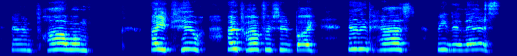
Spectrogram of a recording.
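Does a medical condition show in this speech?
Yes: cerebral palsy; spasticity.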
